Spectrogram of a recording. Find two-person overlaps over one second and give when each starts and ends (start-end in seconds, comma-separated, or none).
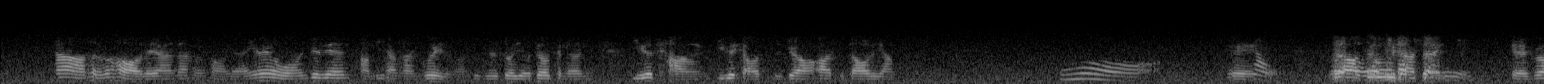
13.3-14.7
